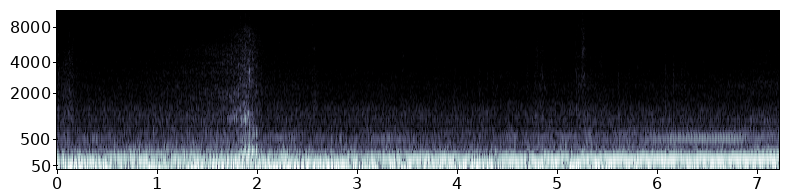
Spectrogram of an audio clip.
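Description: Car engine running steadily under way, heard from inside the cabin, its pitch climbing slowly near the end. A brief high sweep sounds about two seconds in.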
